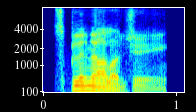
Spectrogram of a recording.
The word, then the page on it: splenology: British English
